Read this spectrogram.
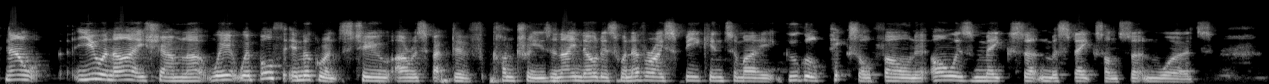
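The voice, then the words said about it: Slight English-Irish accent. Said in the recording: “I don't have the right Canadian accent. I've still got a bit of an English-Irish accent.”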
